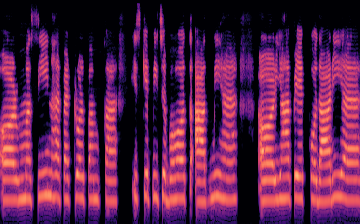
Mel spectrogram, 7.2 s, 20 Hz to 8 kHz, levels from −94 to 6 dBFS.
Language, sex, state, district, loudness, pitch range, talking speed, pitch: Hindi, male, Bihar, Darbhanga, -18 LUFS, 240-270 Hz, 140 wpm, 255 Hz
